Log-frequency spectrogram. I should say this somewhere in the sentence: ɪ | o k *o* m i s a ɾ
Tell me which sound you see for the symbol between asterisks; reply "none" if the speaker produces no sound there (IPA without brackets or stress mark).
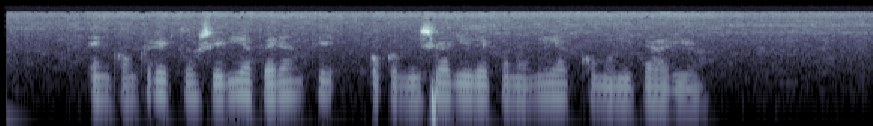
o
